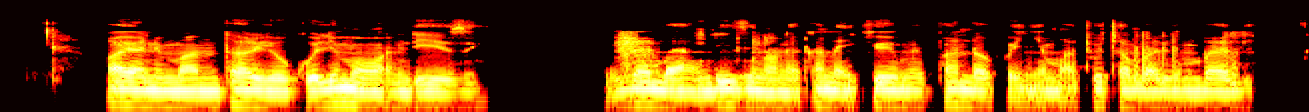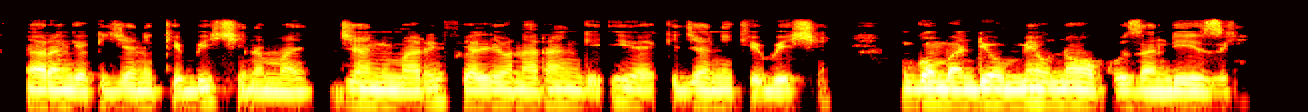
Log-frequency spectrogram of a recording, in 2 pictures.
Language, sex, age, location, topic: Swahili, male, 18-24, Kisii, agriculture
